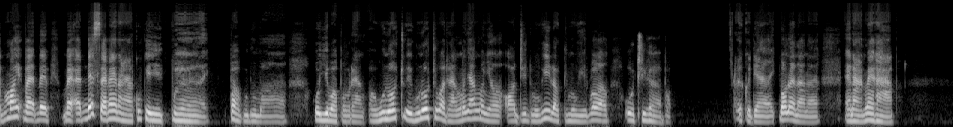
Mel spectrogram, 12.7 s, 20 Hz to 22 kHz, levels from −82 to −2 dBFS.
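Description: A call bitrate drop runs from 7.85 to 9.19 s. The bandwidth estimate fell, which fits the encoder going from about 32 to 11 kbps. It coded more coarsely for about 1.3 s, and its bandwidth shrank from 20 kHz to 8 kHz, leaving the speech rough and muffled.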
